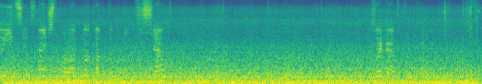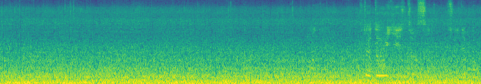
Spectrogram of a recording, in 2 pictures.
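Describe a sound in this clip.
A car drives fast along a highway, its engine and tyres rumbling steadily.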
